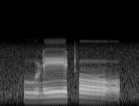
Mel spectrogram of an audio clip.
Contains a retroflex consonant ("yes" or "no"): yes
